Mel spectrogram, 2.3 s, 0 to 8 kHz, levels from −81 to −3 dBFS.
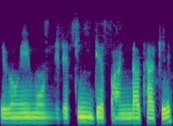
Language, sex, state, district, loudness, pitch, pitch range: Bengali, male, West Bengal, North 24 Parganas, -18 LUFS, 105 Hz, 100-105 Hz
